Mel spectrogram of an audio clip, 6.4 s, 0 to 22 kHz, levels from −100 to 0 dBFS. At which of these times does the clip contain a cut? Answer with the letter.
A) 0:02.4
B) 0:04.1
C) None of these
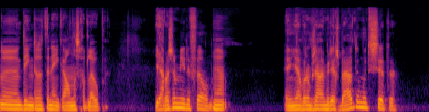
A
